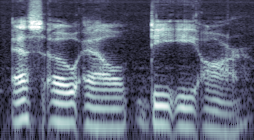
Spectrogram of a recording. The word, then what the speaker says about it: solder: we begin let's learn to say it right it's spelled sol de r but it's pronounced solder so we're going to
